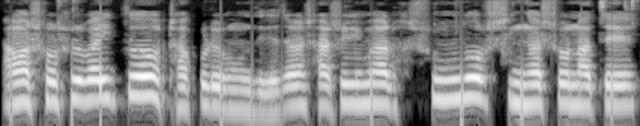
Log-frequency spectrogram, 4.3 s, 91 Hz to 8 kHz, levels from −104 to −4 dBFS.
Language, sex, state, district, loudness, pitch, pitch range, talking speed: Bengali, female, West Bengal, Kolkata, -19 LUFS, 205 Hz, 190-235 Hz, 180 wpm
